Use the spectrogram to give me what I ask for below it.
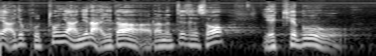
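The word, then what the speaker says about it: יעקב: 경쟁심이 아주 보통이 아닌 아이다라는 뜻에서 예케부, 그래서 그것을 한국식으로 발음하면 야곱이라는 이름을 그에게 지어 주었습니다.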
